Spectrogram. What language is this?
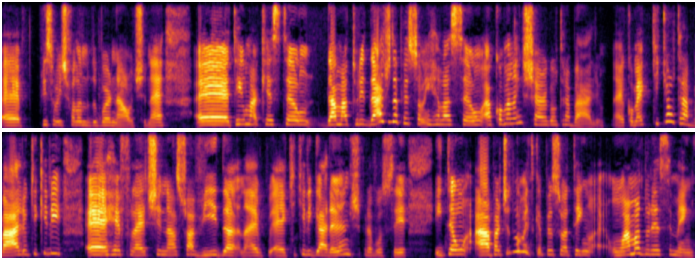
Portuguese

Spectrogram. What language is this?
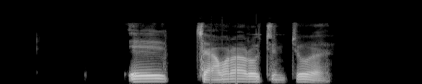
Dhatki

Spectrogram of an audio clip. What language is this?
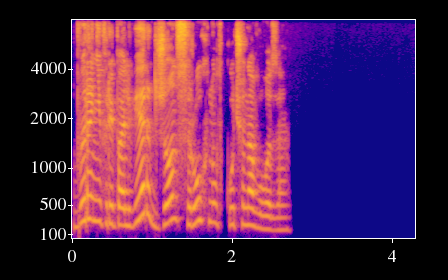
Russian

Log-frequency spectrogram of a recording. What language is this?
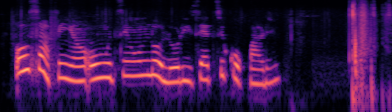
Yoruba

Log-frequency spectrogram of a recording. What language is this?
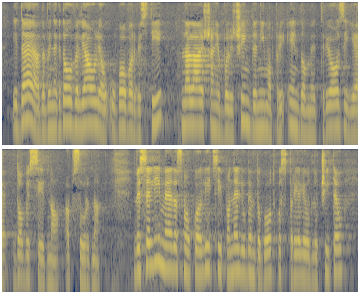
Slovenian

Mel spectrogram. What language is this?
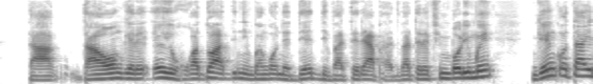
Kuanyama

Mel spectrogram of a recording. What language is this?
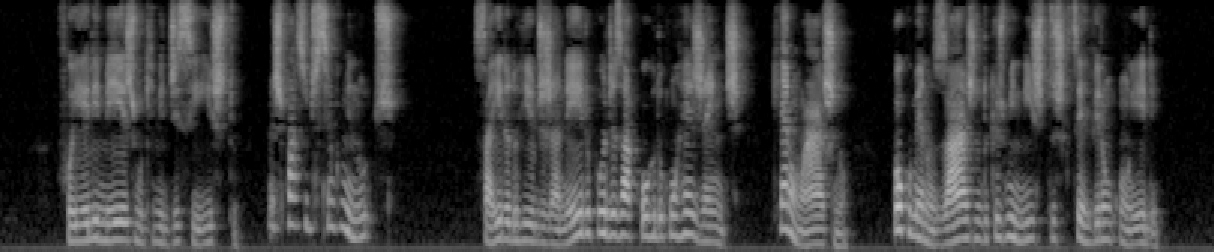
Portuguese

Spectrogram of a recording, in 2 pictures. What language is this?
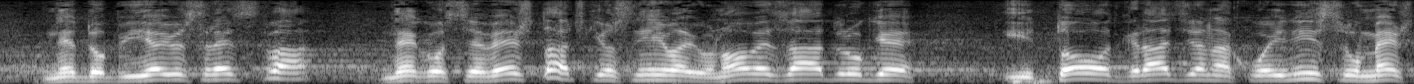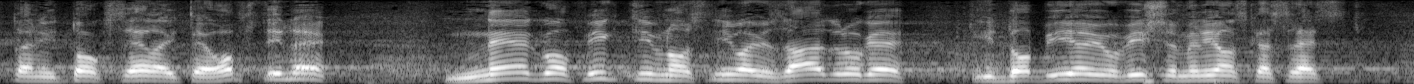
Serbian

